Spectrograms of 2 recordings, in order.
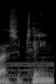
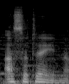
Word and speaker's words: ascertain: It is your mission to ascertain these rumors' veracity and act accordingly. Ah, ascertain. Okay, that is how you pronounce that word? I never saw that before. I was more as certain.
